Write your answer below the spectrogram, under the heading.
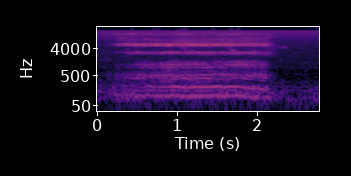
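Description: A single long, low, rattling snore on an in-breath, about two seconds long. Ordinary snoring.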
